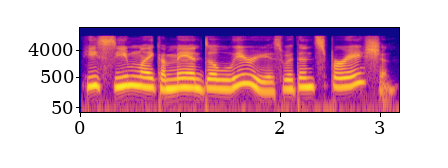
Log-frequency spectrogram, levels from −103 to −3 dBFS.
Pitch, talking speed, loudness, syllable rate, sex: 240 Hz, 150 wpm, -15 LUFS, 4.5 syllables/s, female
